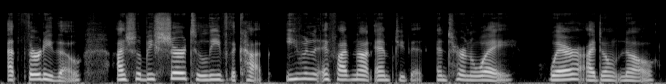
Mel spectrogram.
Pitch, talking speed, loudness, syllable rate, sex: 210 Hz, 205 wpm, -18 LUFS, 5.6 syllables/s, female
